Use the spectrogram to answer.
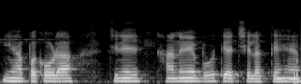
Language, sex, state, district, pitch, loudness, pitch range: Hindi, male, Chhattisgarh, Kabirdham, 145 Hz, -15 LUFS, 140-145 Hz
